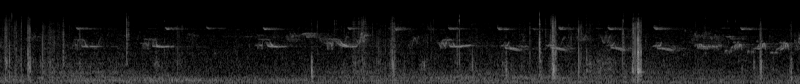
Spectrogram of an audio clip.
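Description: A bird calling over and over, a short high note then a lower slurred note, repeated about every three-quarters of a second. A few sharp clicks from netting being handled.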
